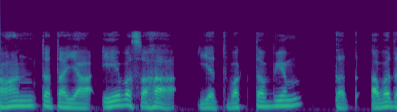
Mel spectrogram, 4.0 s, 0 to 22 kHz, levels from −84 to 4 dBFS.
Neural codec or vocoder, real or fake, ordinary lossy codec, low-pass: none; real; none; none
